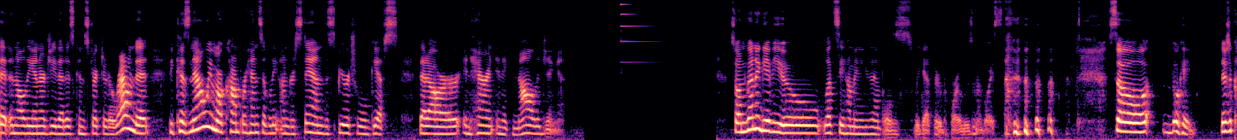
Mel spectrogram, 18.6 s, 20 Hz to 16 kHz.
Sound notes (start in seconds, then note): 9.3 bell chiming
